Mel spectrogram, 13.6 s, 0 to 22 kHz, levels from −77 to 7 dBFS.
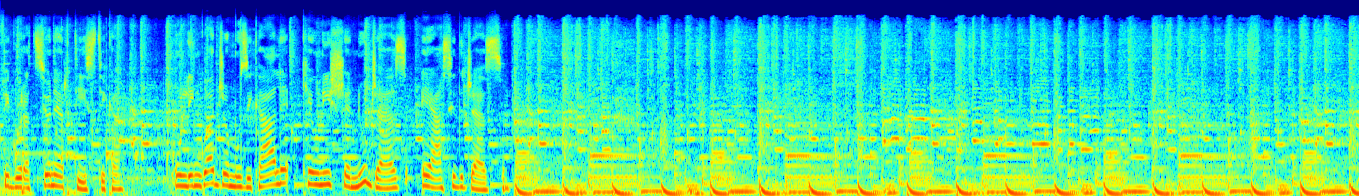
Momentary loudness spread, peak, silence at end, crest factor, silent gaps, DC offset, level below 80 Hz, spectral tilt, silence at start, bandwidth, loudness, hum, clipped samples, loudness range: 4 LU; 0 dBFS; 0 s; 12 dB; none; under 0.1%; -20 dBFS; -4.5 dB/octave; 0 s; 16.5 kHz; -13 LUFS; none; under 0.1%; 2 LU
